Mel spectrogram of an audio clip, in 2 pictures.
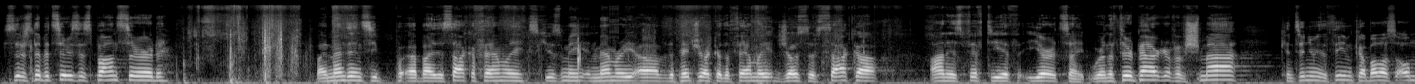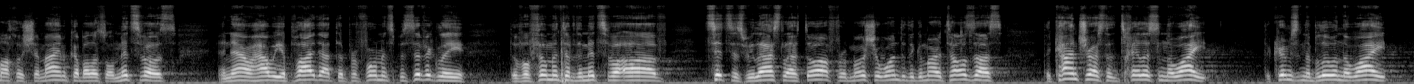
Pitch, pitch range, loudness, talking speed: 180 Hz, 165-205 Hz, -15 LUFS, 190 wpm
